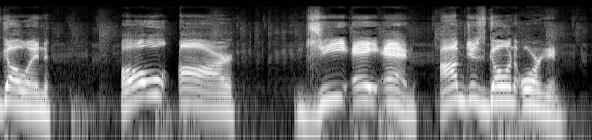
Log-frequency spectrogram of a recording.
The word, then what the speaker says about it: Oregon: I'm just going Oregon. Oregon. – Like a body organ.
